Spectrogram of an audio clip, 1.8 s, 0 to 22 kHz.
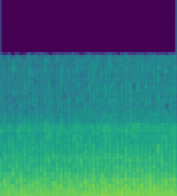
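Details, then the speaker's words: Isuzu Panther LS Turbo diesel, late 2007, about 103,000 km: steady, even low rumble at idle with regular pulses, calm stable vibration, no misses, tapping or smoke; engine judged healthy. Normal idle. "jadi Insyaallah tidak ada mobusnya mesinnya benar-benar sehat Lur Insyaallah tidak"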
